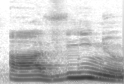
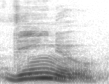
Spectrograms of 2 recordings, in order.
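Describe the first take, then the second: First: The opening 'a' syllable is clearly pronounced. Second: The opening 'a' syllable is left out. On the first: The speaker calls it right. "It's Avinu" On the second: The speaker calls it wrong. "not just Vinu"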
